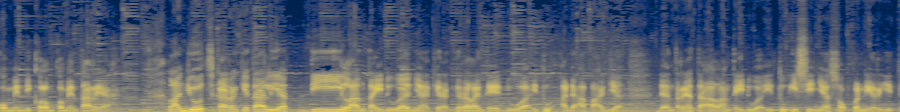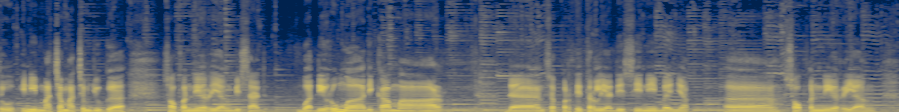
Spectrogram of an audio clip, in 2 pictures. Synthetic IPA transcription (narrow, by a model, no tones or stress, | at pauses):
komɛndikolɔmkoment̪arja | laɲd͡ʒʊt̪̚sə̥kaɾaŋkit̪aliɦat̪̚dilant̪ajduaɲakiɾakiɾalant̪ajduait̪uadaːpaːd͡ʒa | dant̪ərɲat̪alant̪ajduait̪uisiɲasofənirɡit̪uinimat͡ʃamːat͡ʃamd͡ʒuɡa | sofənirjaŋbisa | buat̪̚diɾumahdikamar | dansəpərt̪it̪ərliɦat̪̚disinibaɲak̚əsofənirjaŋ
